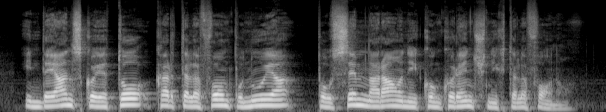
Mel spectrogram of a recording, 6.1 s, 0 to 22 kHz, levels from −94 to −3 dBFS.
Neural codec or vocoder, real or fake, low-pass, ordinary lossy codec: none; real; none; none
